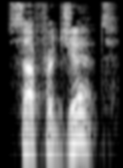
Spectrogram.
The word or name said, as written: suffragette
